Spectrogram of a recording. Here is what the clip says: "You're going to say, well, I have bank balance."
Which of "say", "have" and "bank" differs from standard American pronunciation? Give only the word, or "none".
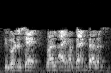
none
